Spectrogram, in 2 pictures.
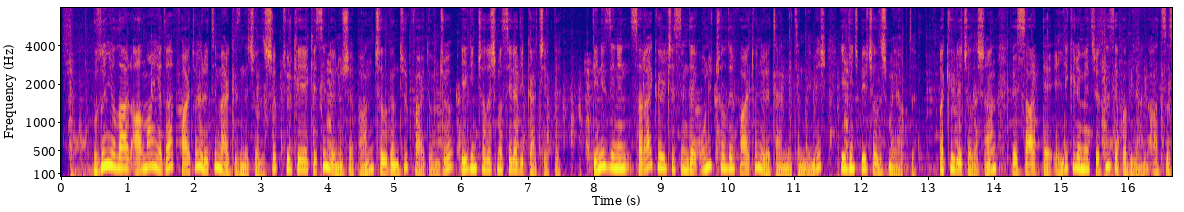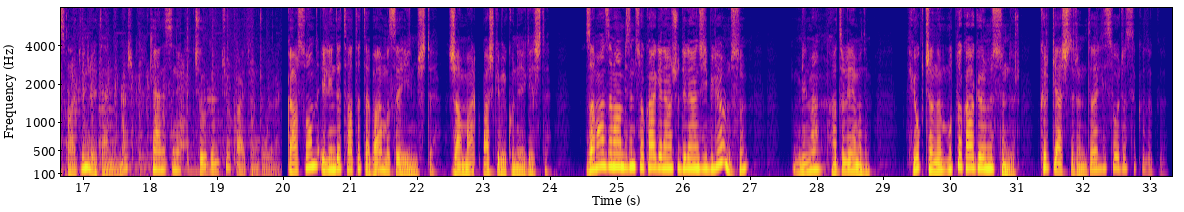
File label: Turkish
